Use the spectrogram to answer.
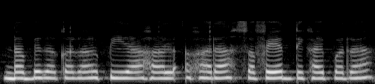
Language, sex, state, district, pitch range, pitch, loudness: Hindi, female, Jharkhand, Garhwa, 285-295 Hz, 290 Hz, -14 LUFS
